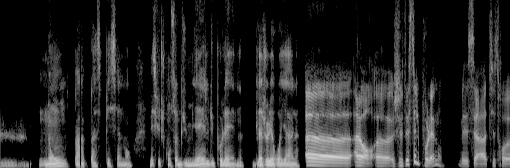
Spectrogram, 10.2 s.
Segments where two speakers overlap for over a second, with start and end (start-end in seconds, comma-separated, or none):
none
